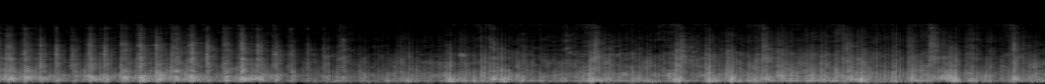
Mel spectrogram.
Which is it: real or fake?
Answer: fake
